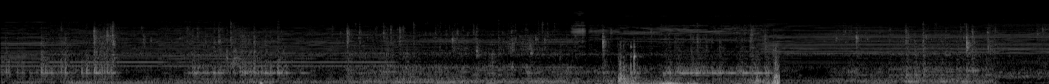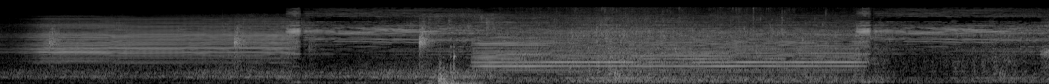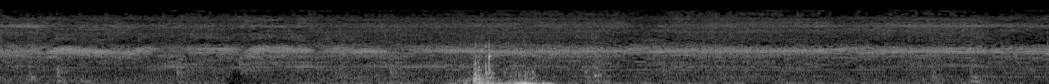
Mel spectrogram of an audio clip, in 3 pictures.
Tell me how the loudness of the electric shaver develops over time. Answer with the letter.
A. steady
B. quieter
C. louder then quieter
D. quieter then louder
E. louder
E.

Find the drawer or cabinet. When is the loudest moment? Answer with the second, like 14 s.
26 s.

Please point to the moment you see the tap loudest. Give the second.
17 s.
